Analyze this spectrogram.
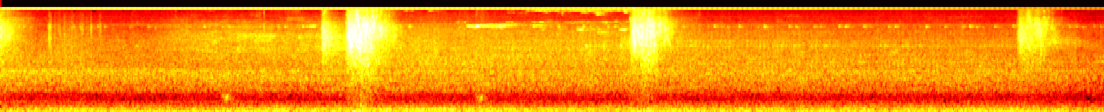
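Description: Steady rumble of city street traffic heard from high above the street, with three short hisses a few seconds in, about halfway through and near the end.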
